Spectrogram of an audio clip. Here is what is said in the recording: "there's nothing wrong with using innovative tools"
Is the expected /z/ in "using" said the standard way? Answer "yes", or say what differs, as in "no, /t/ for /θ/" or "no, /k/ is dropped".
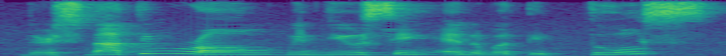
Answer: no, /s/ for /z/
